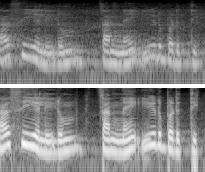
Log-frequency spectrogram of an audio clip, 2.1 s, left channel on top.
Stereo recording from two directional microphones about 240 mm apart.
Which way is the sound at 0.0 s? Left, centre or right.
Right.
